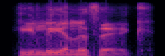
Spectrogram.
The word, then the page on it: heliolithic: British English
